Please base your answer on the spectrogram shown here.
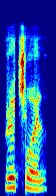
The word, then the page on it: ritual: Indian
